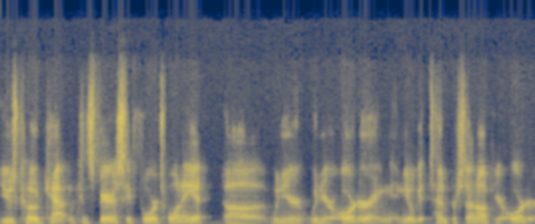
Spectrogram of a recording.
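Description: Intonation here is fairly even. It comes with a Southern US accent. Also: man, fairly high pitch for a man, moderate pace. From US South. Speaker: podcast host. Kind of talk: casual chat.

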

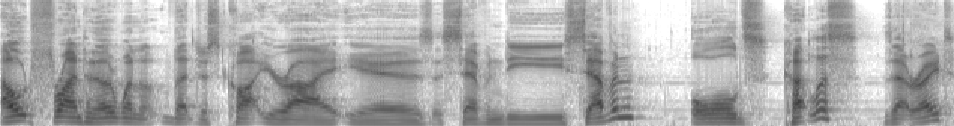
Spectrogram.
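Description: Here is a man with an ordinary speaking voice, pitched in the medium range. He talks at a fairly slow pace with ordinary pitch variation. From Saskatchewan, Canada. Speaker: car podcast host. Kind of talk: casual interview. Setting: in a garage.

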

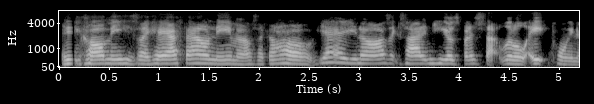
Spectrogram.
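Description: With an Upper Midwest US accent, a woman talks very fast at a medium pitch, her intonation fairly even and hardly any pauses between words. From Michigan. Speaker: deer hunter. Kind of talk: storytelling in casual interview.

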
